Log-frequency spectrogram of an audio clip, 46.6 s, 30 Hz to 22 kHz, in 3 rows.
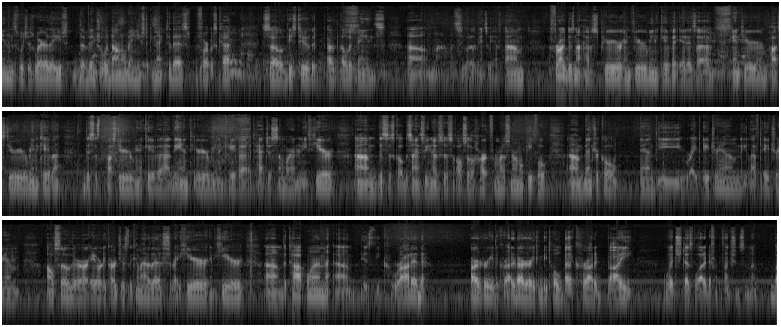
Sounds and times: Speech: 0:00.0 - 0:31.4, 0:32.0 - 0:39.6, 0:40.4 - 0:43.7, 0:44.3 - 0:46.5.

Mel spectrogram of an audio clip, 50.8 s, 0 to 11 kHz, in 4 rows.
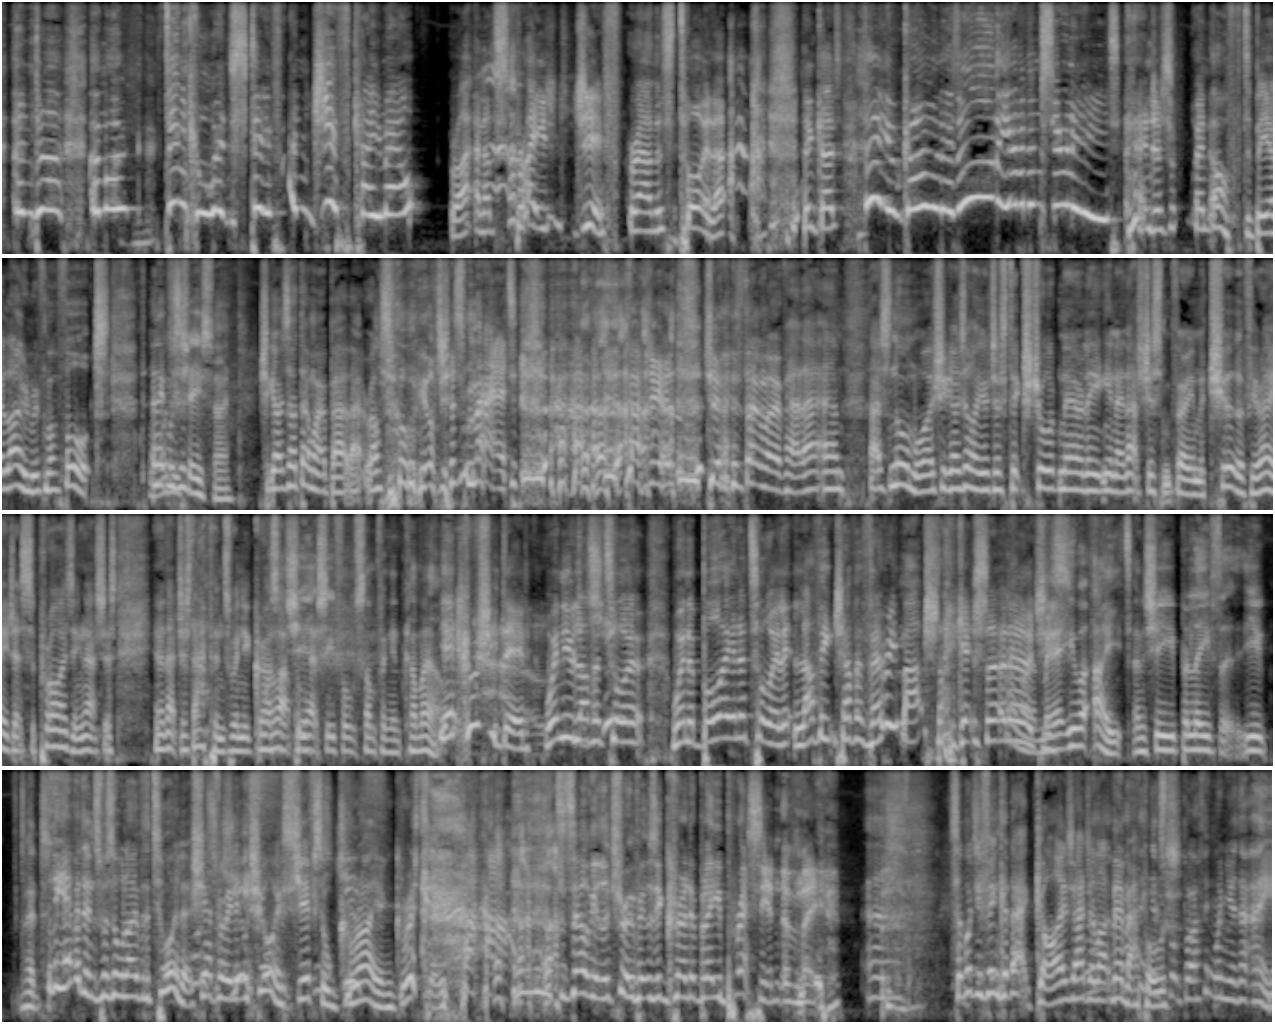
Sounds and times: Speech: 0:00.0 - 0:50.8.

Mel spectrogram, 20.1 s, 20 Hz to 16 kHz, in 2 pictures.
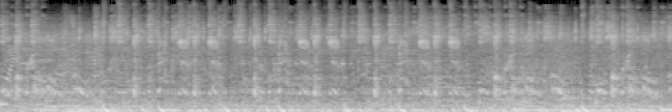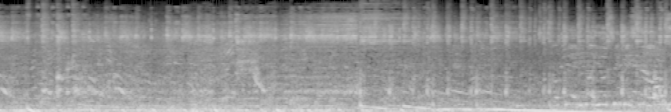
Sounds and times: Music: 0:00.0 - 0:20.1.

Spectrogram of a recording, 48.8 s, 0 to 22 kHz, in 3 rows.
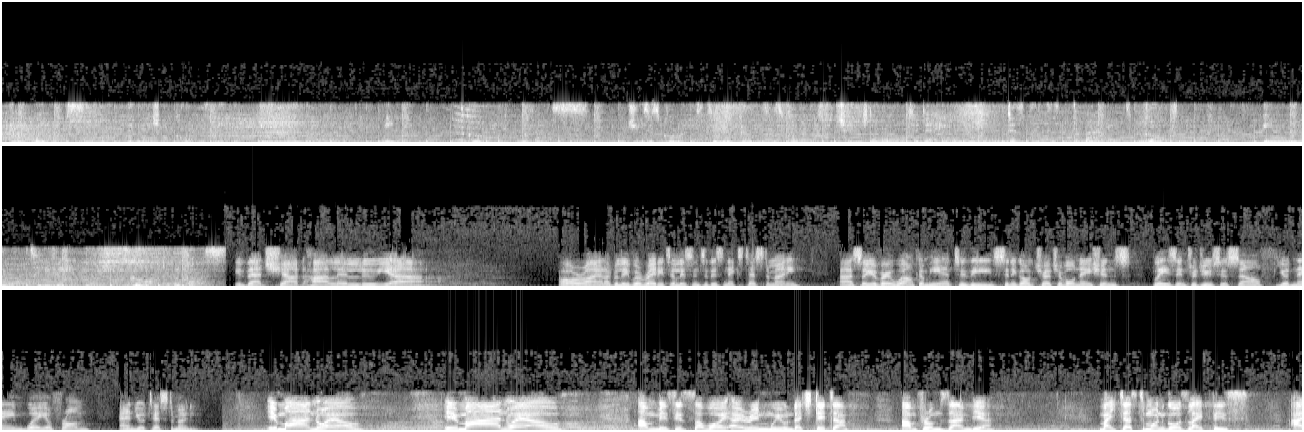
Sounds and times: Speech: 0:17.9 - 0:21.8, 0:23.2 - 0:35.0.

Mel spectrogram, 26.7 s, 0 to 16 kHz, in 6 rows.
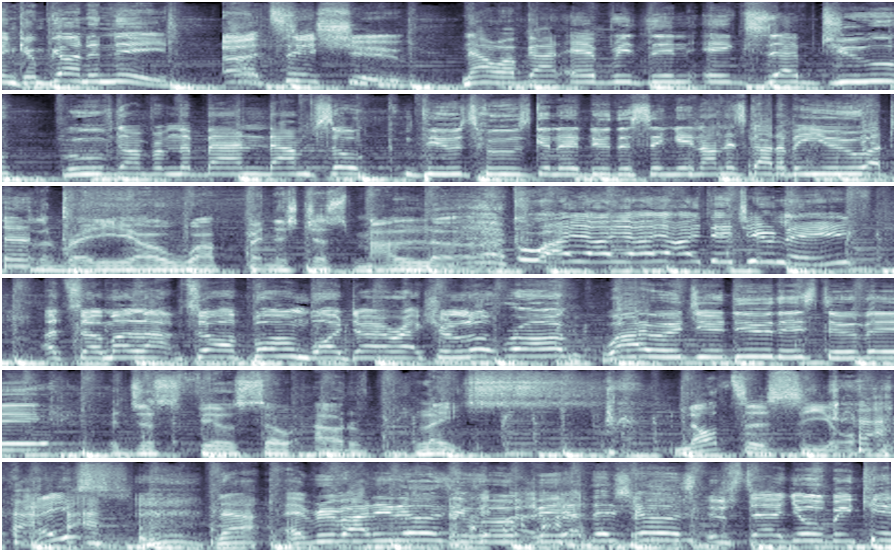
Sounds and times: Music: 0:00.0 - 0:26.7.

